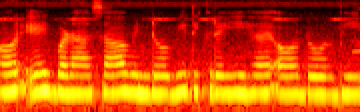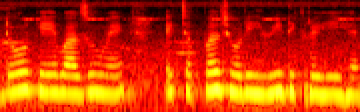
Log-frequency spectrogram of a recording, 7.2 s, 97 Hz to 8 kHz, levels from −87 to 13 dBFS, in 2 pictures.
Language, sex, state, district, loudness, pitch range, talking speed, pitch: Hindi, female, Haryana, Rohtak, -16 LUFS, 205-220 Hz, 190 wpm, 210 Hz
